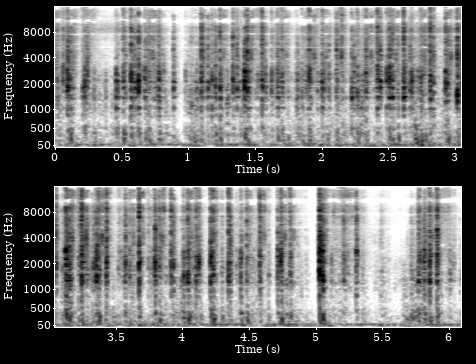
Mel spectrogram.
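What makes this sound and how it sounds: A snack bar in a partly opened green plastic wrapper, lying on a lap, is tapped and scratched quickly with the fingertips. The result is a dense, continuous run of crisp, bright crinkling taps and scratchy rustles with short, dry decays and almost no low end.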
